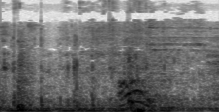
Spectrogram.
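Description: A man humming "mmm" twice with a full mouth while chewing, a closed-mouth sound of enjoyment. A brief low thump comes about two-thirds of the way in.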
